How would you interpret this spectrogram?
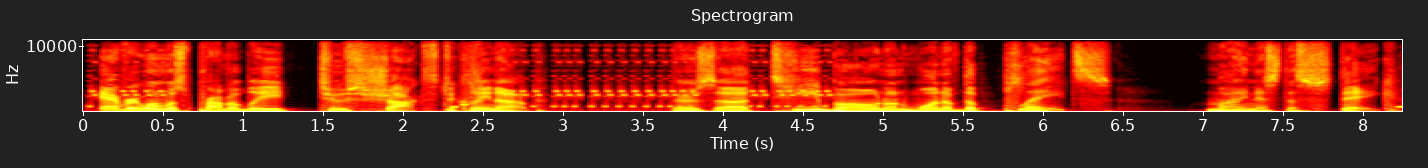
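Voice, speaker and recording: A man's voice: a little high, animated, takes it slowly, slight background noise. A man playing a wry, exasperated young lawyer. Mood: observant. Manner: wry, matter-of-fact. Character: exasperated, dry-witted young male defense lawyer. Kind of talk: video game dialogue and inner monologue read aloud.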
